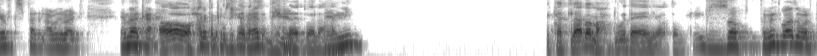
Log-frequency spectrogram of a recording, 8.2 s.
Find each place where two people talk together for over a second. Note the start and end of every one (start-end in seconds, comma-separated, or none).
1.6-3.5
